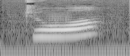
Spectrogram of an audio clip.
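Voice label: "zhuo2", Mandarin pinyin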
